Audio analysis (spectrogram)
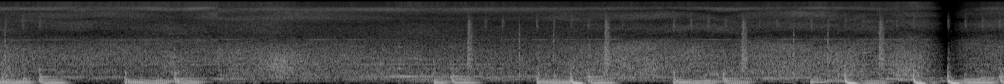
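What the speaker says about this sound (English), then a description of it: "I'm actually pressure washing each surface area of the vehicle." A pressure washer sprays a car's surfaces with water to lift off pollen, a steady hiss against the body panels interrupted by bursts of low mechanical pump pulsing that come and go.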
